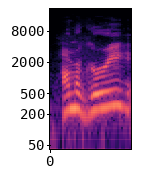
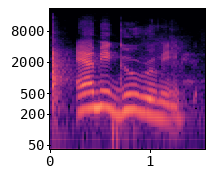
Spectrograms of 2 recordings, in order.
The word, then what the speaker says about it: amigurumi: The the Armaguri is I don't know if I'm pronouncing that right. Um but it's Oh yeah. Okay. So, amigurumi amigurumi.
